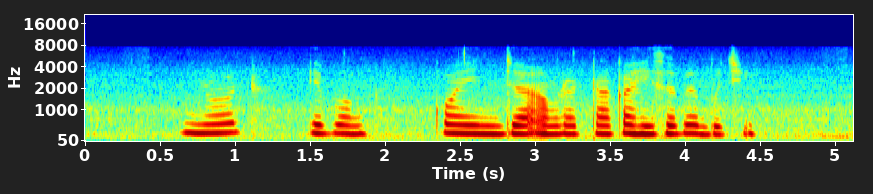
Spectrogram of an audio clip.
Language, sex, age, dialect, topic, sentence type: Bengali, female, 18-24, Western, banking, statement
